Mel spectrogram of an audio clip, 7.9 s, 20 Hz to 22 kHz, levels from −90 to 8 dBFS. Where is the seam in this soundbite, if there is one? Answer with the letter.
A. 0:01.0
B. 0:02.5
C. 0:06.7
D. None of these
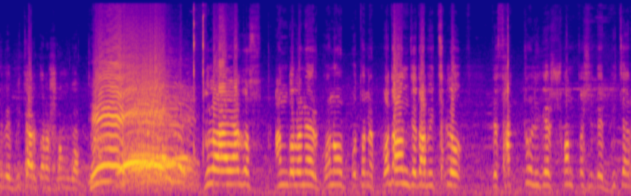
B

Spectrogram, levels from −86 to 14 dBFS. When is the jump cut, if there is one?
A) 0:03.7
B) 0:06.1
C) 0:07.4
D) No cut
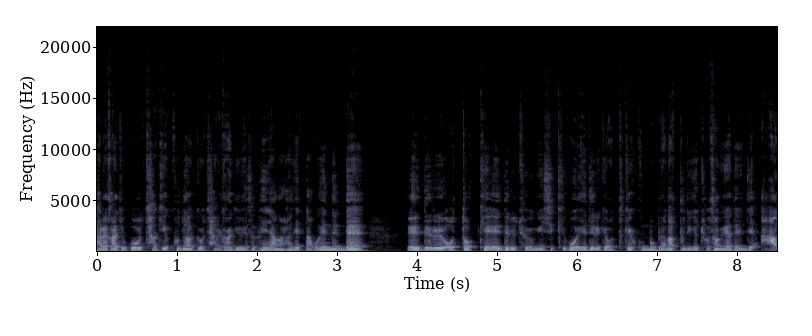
D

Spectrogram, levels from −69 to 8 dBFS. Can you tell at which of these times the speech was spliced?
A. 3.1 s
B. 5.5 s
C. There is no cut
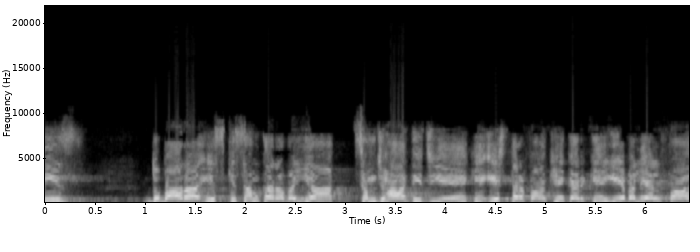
C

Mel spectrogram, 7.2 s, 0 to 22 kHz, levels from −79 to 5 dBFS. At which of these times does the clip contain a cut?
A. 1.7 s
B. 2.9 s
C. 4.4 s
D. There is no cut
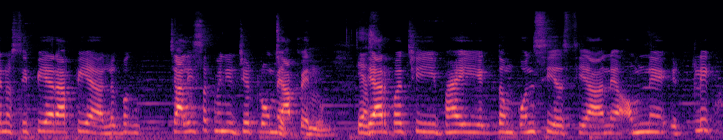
D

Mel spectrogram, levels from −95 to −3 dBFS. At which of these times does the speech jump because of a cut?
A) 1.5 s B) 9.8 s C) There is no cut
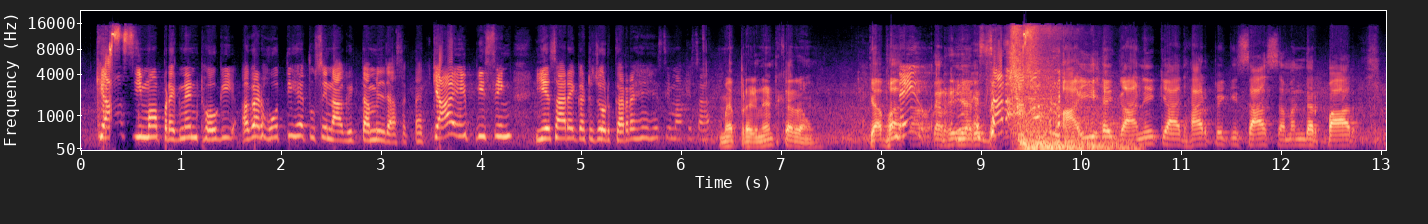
B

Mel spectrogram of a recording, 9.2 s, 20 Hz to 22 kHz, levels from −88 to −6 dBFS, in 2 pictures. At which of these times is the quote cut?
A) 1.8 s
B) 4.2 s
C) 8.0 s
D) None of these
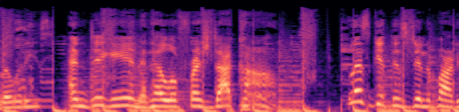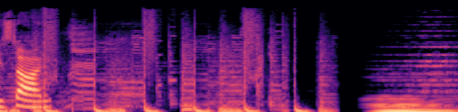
C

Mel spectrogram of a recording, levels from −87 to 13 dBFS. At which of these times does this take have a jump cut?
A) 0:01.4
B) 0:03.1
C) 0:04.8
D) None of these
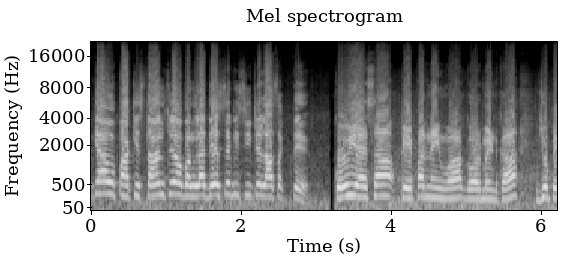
B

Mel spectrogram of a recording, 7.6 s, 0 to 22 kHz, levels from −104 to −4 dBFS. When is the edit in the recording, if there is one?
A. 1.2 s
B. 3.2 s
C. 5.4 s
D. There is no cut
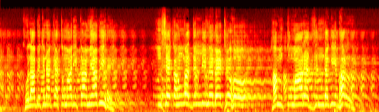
B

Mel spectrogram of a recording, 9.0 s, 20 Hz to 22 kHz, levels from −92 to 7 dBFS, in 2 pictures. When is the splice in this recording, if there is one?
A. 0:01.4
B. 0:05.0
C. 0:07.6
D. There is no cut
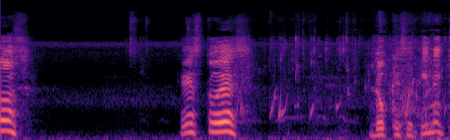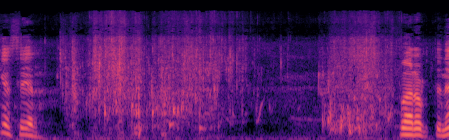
D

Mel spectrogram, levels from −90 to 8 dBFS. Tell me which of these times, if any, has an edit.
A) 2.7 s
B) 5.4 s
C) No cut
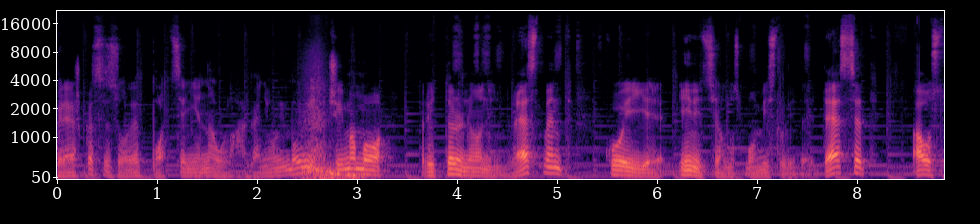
A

